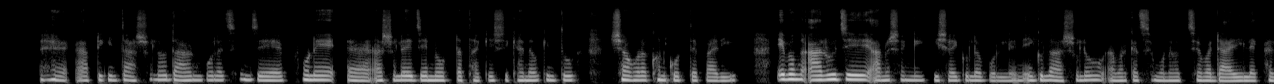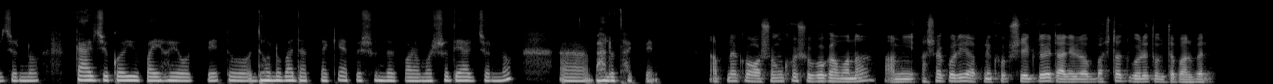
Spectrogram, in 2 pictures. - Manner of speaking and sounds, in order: none
- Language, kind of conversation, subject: Bengali, advice, কৃতজ্ঞতার দিনলিপি লেখা বা ডায়েরি রাখার অভ্যাস কীভাবে শুরু করতে পারি?
- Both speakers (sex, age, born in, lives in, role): female, 45-49, Bangladesh, Bangladesh, user; male, 20-24, Bangladesh, Bangladesh, advisor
